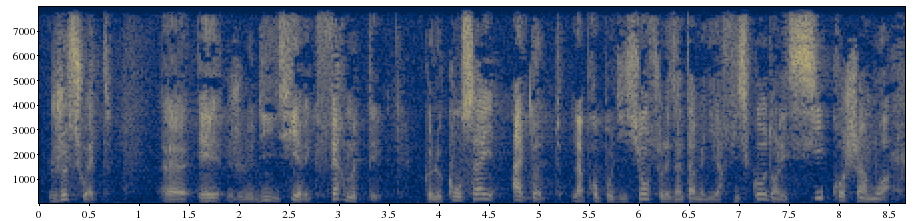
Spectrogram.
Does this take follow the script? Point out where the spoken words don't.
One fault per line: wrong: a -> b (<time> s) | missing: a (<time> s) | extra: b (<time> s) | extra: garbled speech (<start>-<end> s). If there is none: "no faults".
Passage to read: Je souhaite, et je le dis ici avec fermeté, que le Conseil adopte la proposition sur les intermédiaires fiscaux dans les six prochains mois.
no faults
